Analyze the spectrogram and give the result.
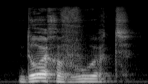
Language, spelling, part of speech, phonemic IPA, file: Dutch, doorgevoerd, verb, /ˈdorɣəˌvurt/, Nl-doorgevoerd.ogg
- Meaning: past participle of doorvoeren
